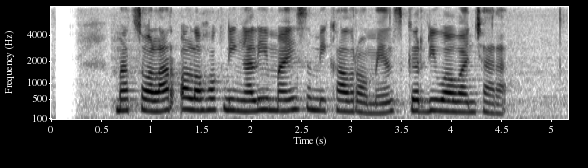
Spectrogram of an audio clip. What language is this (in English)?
Sundanese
